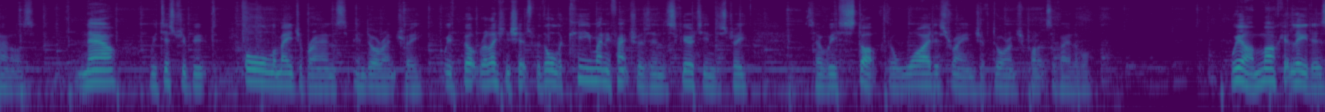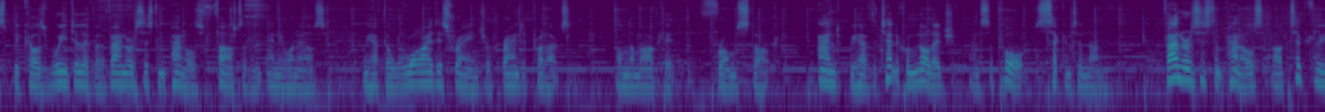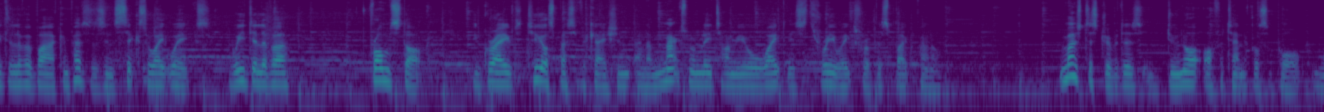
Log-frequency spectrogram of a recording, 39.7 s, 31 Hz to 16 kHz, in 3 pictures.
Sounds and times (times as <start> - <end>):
Speech: 0.0 - 7.5, 8.1 - 11.0, 12.2 - 29.4, 30.2 - 36.0, 37.1 - 39.7
Music: 0.0 - 39.7.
